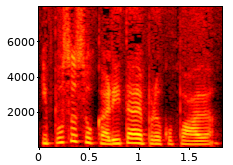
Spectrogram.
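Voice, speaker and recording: A woman reading a children's adventure story aloud in an expressive storytelling manner. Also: fairly high pitch, fairly quick. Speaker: narrator.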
